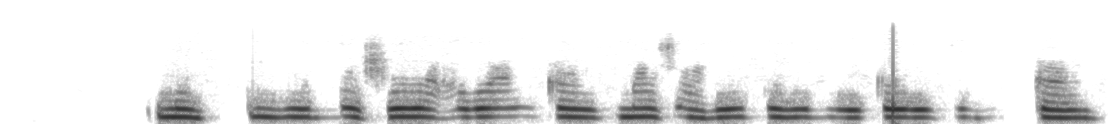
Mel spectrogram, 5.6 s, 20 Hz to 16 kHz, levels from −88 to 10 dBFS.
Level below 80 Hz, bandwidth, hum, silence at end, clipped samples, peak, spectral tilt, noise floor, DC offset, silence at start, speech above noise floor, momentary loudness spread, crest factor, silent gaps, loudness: -58 dBFS; 4.3 kHz; none; 0.1 s; under 0.1%; -4 dBFS; -9.5 dB/octave; -88 dBFS; under 0.1%; 0.8 s; 70 dB; 7 LU; 14 dB; none; -19 LUFS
